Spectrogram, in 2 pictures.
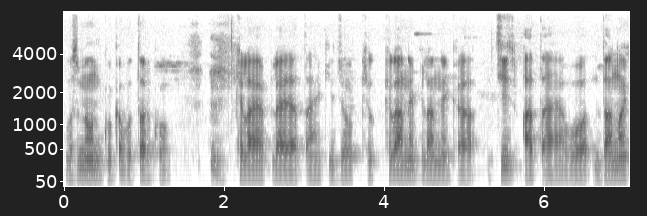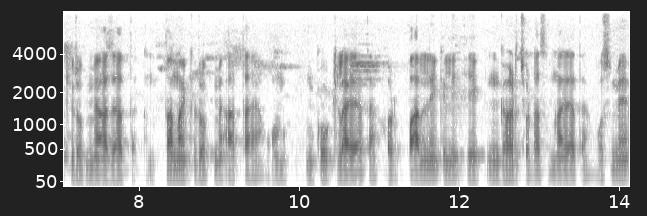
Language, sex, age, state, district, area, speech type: Hindi, male, 30-45, Bihar, Madhepura, rural, spontaneous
